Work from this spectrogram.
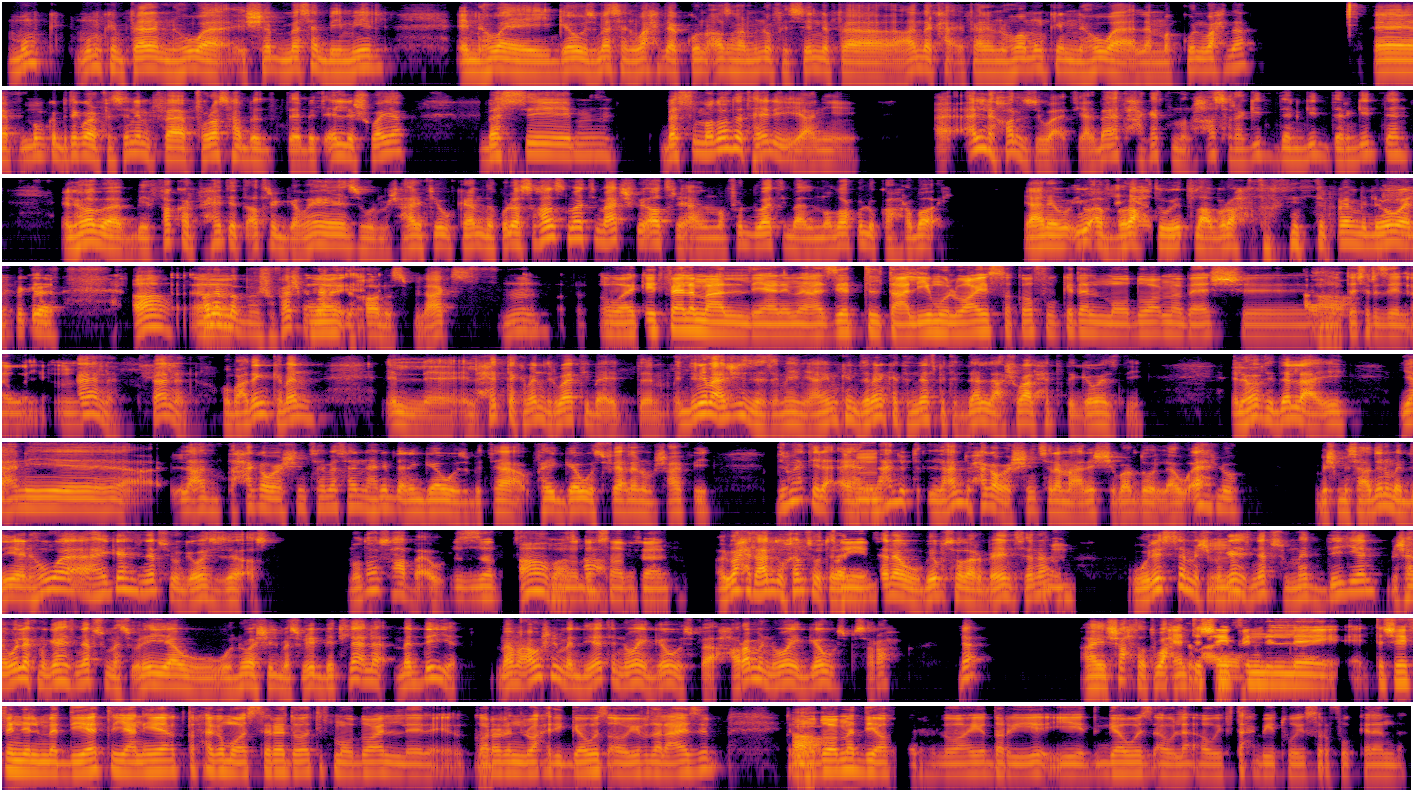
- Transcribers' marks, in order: tapping; chuckle; laugh; unintelligible speech; other background noise; unintelligible speech
- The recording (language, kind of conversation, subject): Arabic, podcast, إزاي تقرر تتجوز ولا تكمّل عايش لوحدك؟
